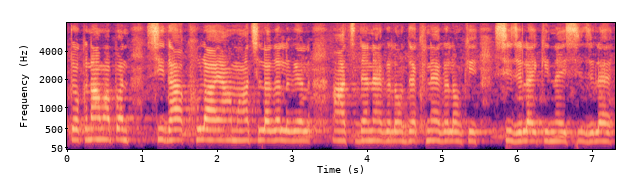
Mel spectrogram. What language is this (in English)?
Maithili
